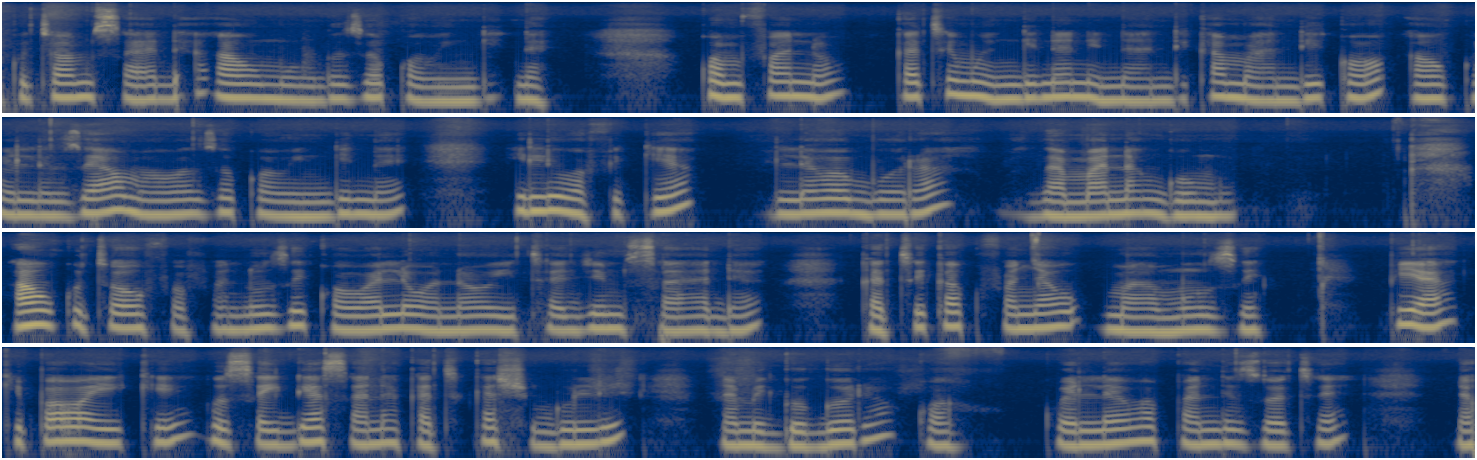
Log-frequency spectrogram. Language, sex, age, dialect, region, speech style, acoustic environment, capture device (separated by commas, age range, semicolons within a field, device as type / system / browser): Swahili, female, 25-34, Kenya - Nairobi Sheng-influenced, Kenya, happy; relaxed; focused, people talking; nature; silence; appliances, mobile / Linux / Chrome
